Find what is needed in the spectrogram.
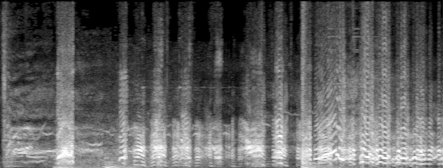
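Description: A man laughing heartily in many short, repeated bursts.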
